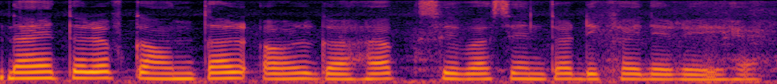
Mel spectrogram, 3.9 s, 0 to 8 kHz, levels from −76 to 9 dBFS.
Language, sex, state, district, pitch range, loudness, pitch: Hindi, female, Assam, Sonitpur, 185-205 Hz, -14 LUFS, 195 Hz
